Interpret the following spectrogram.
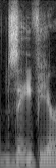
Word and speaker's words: Xavier: They are, our main characters are Brooke, Xavier, or Xavier as they pronounce it, Montana, Ray, and Chet.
